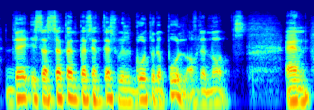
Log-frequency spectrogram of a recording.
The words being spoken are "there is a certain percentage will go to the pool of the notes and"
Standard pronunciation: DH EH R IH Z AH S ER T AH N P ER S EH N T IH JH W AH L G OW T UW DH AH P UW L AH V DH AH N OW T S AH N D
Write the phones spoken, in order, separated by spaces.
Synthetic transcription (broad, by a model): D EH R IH S AH S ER T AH N P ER S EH N T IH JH W AH L G OW T UW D AH P UW L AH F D AH N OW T S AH N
